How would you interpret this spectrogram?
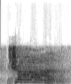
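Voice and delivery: high, eager shouted name; shouted guess. Pretend. Student guessing the boy's name, shouted high. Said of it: "so you guess".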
